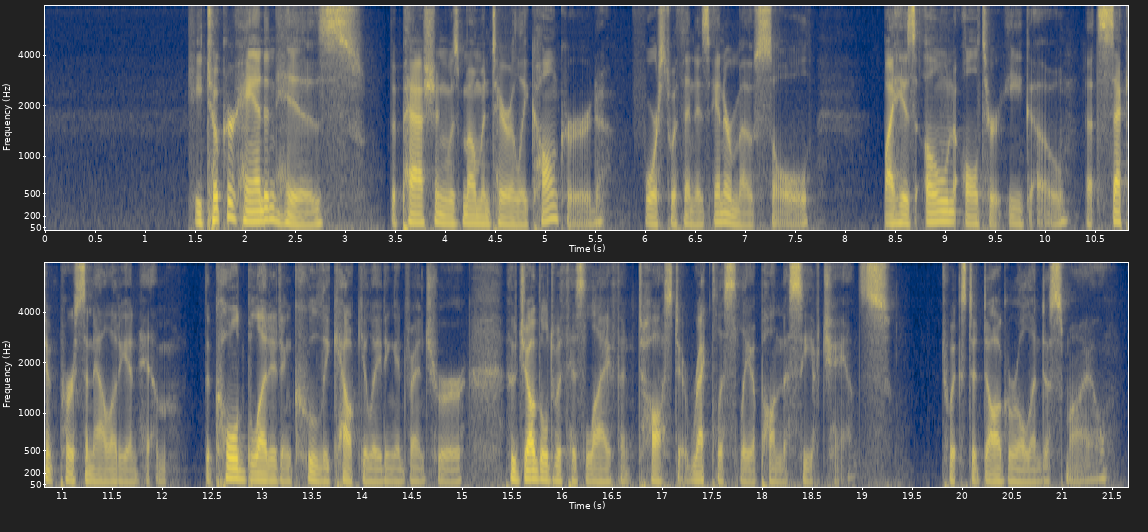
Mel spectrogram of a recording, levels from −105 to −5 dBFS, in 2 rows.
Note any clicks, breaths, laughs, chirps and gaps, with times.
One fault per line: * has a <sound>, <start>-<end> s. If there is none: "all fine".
all fine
